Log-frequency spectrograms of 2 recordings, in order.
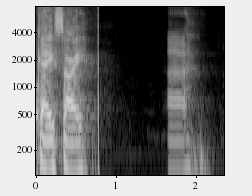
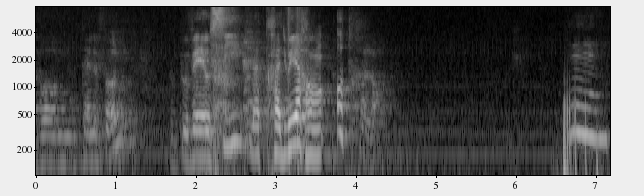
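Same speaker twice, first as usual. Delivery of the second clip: French in a non-native accent, often higher-pitched; bad French accent; 3 semitones higher than usual. Shown as a demonstration. Presenter testing live translation for the audience, bad French accent. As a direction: speak halting French with a foreigner's imperfect accent. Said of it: "bad French accent".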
